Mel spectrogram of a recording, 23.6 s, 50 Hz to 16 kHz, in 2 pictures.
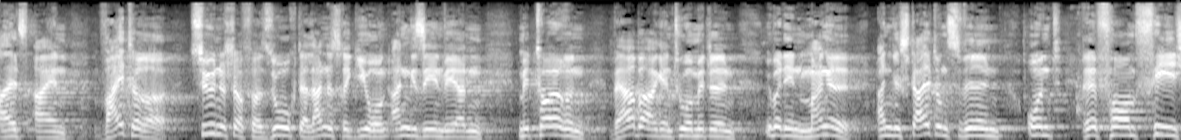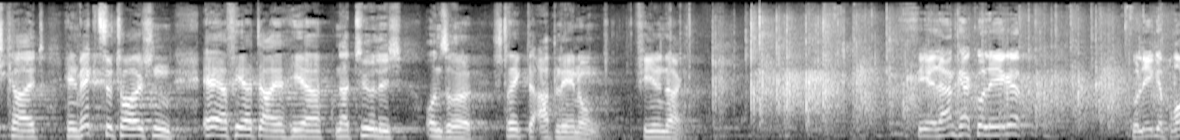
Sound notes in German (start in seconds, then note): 18.8 Beifall AfD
